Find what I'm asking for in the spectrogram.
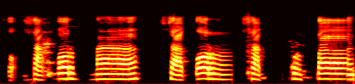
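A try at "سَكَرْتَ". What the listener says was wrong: Bukan pakai kok, pakai kap, sakarta.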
